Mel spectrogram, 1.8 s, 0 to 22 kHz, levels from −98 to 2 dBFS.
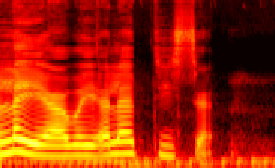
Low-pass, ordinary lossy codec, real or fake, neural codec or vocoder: none; none; real; none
